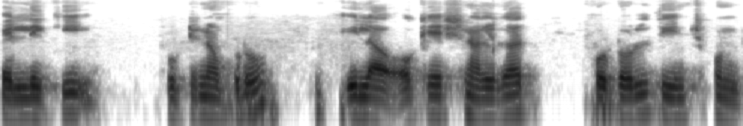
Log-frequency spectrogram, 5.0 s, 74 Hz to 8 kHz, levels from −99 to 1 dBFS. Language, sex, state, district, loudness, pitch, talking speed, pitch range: Telugu, male, Telangana, Nalgonda, -17 LUFS, 110 Hz, 85 wpm, 105-115 Hz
